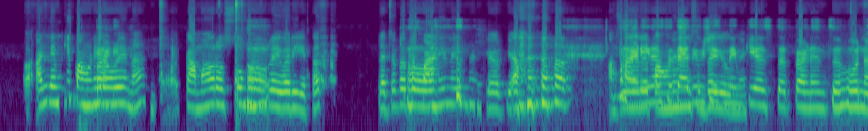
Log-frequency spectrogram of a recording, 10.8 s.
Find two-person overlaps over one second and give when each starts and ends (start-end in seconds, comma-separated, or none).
7.7-9.3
